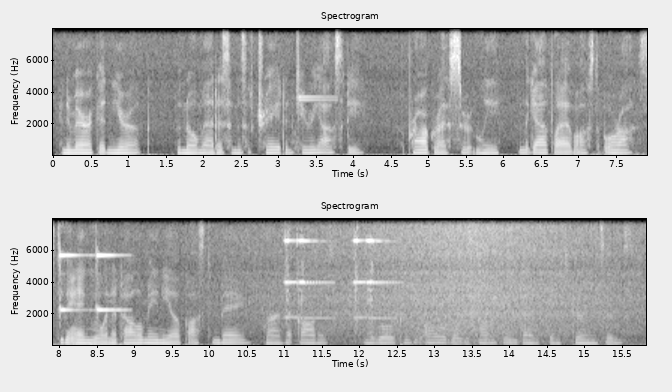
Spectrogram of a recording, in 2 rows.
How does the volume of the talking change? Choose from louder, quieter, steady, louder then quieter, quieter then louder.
quieter.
